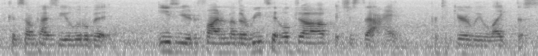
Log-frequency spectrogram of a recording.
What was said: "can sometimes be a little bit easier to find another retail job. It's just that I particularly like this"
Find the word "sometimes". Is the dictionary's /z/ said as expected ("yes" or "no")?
yes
